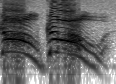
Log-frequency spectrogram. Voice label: charge, Soldier; Opposing Forces; FSoldier

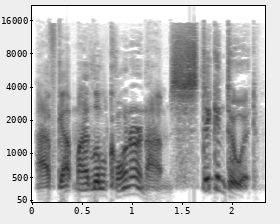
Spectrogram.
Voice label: little corner, gasmask; scmod

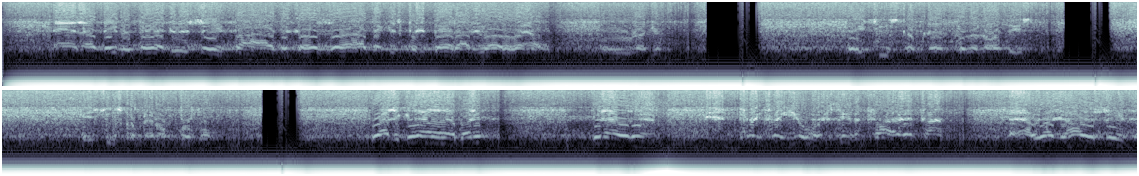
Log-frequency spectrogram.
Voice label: radio chatter

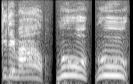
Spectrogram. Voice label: babble move move

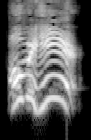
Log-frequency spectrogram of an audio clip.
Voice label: over here, gasmask; scmod

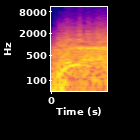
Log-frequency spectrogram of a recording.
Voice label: pain; HL2 combine

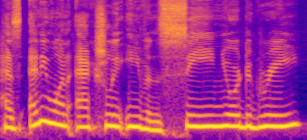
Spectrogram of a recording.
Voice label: seen your degree, scientist female

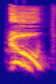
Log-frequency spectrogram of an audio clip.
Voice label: pain, npcs gasmask; scmod

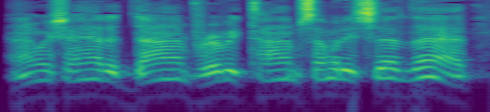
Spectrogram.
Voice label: answer, gasmask; scmod

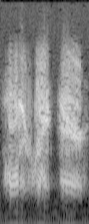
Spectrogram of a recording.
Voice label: hold it right there, metrocop zombie; scmod

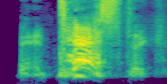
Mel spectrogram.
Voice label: fantastic, gasmask; scmod

